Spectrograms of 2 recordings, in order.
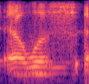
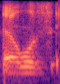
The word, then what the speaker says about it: Ellis: Jared Ellis, Ellis Inc. – Okay, and it's spelled E-L-I-S? – E-L-L-I-S.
